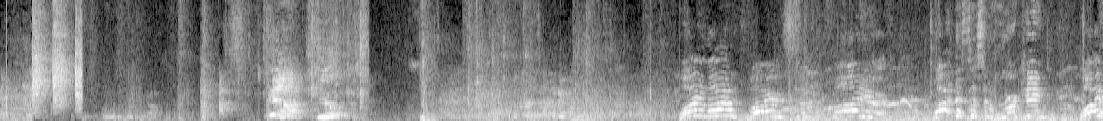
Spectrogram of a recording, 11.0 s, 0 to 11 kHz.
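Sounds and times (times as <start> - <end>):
high-pitched voices calling out: 6.8 - 11.0.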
